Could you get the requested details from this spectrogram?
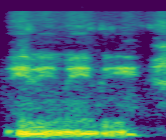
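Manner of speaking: whispered under the breath; whispering. Real, not acted. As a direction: say it in a whisper to yourself. Muses about the gun name.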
